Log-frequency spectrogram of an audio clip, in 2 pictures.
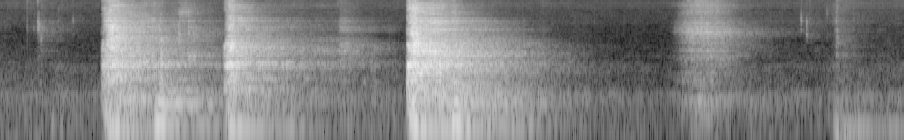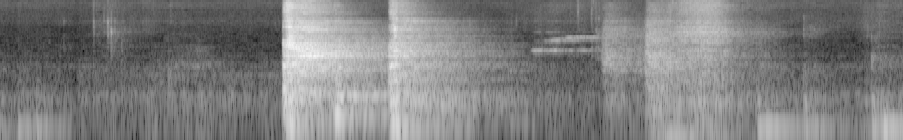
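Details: Adult coughing and clearing the throat: about six short, sharp cough bursts mixed with softer throat clearing in a quiet room.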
